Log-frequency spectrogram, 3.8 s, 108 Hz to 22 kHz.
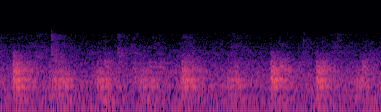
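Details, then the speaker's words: Cardiology teaching demonstration: dull heart sounds in groups of three with a horse-running rhythm, a pathological additional third heart sound (S3) producing a gallop rhythm. "does that sound like a horse running it's called a Gallop so a Gallop rhythm is because of an S3"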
